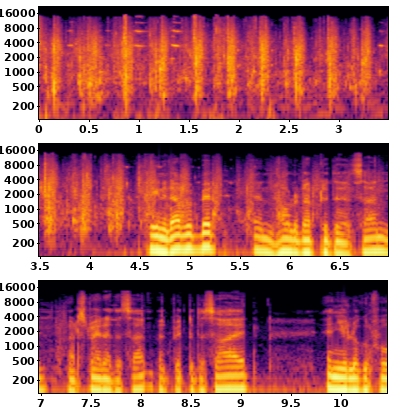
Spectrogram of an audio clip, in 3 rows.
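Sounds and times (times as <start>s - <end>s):
sieve of dirt dipped and swished in water: 0.0s - 8.0s
speech: 4.6s - 9.2s, 9.8s - 10.4s.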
